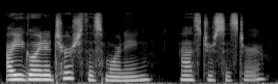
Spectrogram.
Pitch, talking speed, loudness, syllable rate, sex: 210 Hz, 215 wpm, -18 LUFS, 6.1 syllables/s, female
